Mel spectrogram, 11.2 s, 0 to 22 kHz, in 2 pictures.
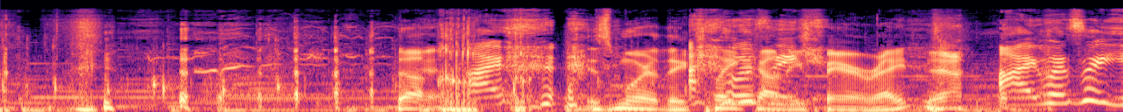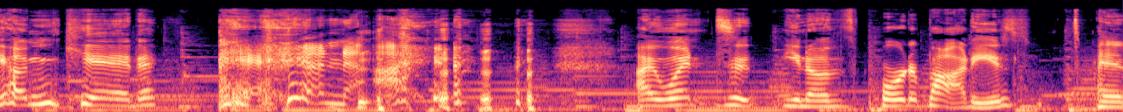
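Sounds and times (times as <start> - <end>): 
laughter: 0.0 - 5.0, 6.7 - 8.6
person imitating a horse snorting: 1.9 - 2.8
speech: 2.0 - 11.2.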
